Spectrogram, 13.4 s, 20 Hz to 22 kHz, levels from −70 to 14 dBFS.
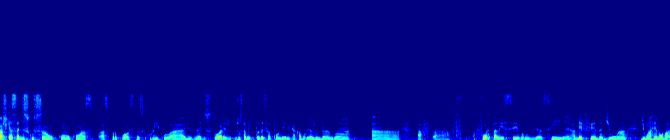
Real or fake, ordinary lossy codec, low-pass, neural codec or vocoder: fake; AAC, 48 kbps; 7.2 kHz; codec, 24 kHz, 3.1 kbps, DualCodec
